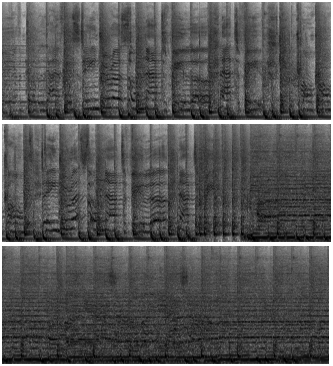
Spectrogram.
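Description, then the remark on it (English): The opening track of an indie rock album plays loud, with punchy, steady drum hits driving the first half before the band swells into a fuller, sustained wall of sound. “Yeah, this album has a little bit more of a production value to it than some of their previous albums.”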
